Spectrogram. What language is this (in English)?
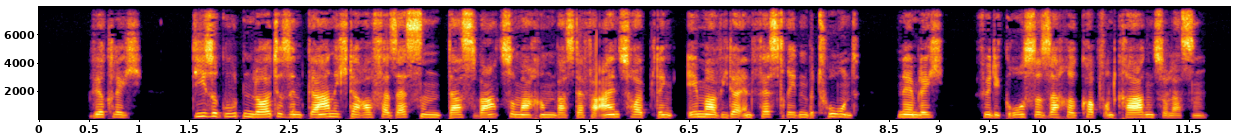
German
